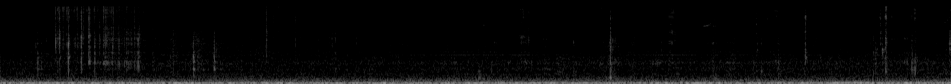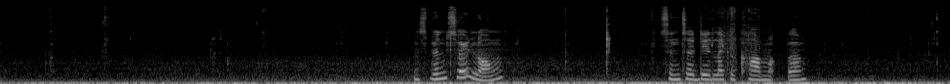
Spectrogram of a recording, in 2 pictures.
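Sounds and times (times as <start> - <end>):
low car cabin hum: 0.0 - 19.0
toasted bread crunching: 0.3 - 3.6
chewing toasted sandwich: 0.3 - 13.6, 17.6 - 19.0.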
